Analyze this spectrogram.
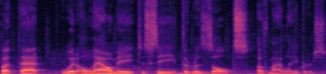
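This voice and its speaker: In a room with audible echo, a man speaks very slowly in a very deep, low, monotone, flat voice. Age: 60s. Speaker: English teacher. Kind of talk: testimonial interview.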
